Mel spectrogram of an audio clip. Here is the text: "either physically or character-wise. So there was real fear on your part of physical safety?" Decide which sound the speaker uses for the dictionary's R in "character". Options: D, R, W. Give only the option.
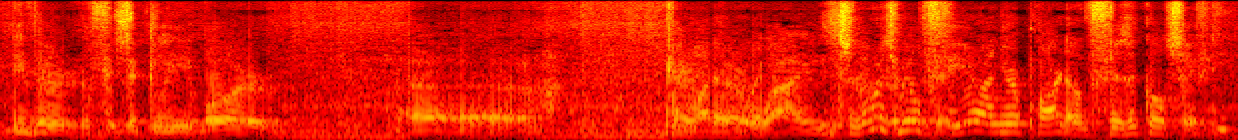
W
